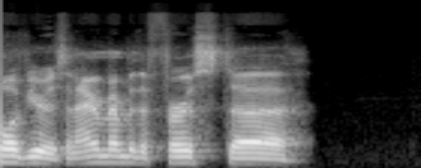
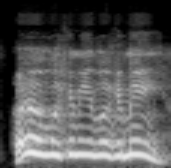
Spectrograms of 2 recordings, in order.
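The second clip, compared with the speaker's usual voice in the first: mock screaming; 12 semitones higher than usual. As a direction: mimic someone crying out for attention in a much higher voice.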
